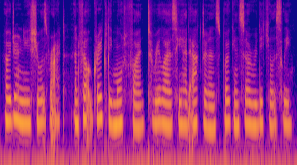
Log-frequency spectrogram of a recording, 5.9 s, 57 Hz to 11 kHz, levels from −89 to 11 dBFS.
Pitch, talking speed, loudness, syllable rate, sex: 215 Hz, 180 wpm, -18 LUFS, 5.5 syllables/s, female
